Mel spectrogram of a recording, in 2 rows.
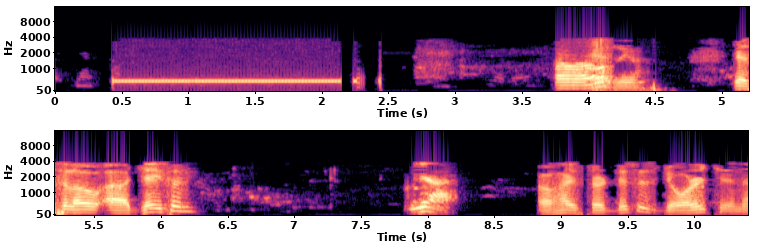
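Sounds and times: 
telephone dial tone before a call: 0:00.4 - 0:02.2
speech: 0:03.8 - 0:06.3, 0:07.8 - 0:10.3.

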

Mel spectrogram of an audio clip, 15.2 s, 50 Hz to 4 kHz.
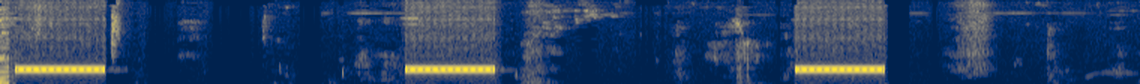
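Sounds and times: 
telephone tone while a call is transferred: 0:00.2 - 0:01.4, 0:05.4 - 0:06.6, 0:10.6 - 0:11.8.

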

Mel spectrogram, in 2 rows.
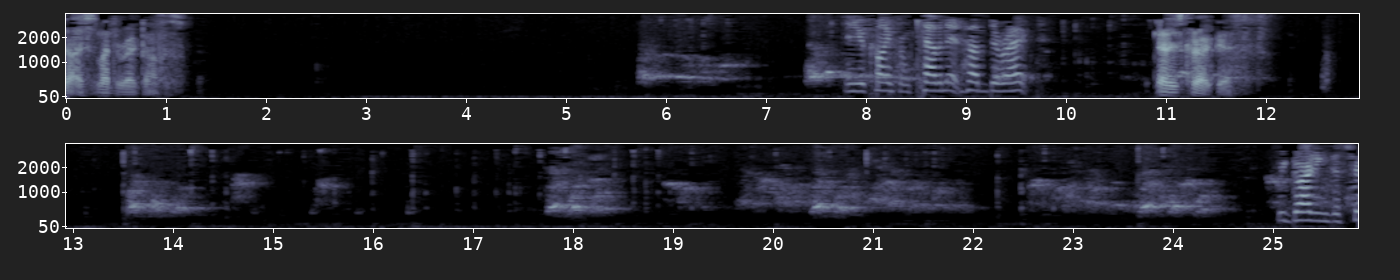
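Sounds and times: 
speech: 0:00.0 - 0:01.2, 0:07.8 - 0:09.8, 0:10.9 - 0:11.9, 0:25.0 - 0:25.8
dogs yapping and whining: 0:05.7 - 0:08.4, 0:13.5 - 0:16.0, 0:17.6 - 0:25.2
dogs barking at a mail carrier heard over a phone call: 0:05.7 - 0:09.0, 0:10.8 - 0:12.1, 0:13.4 - 0:16.0, 0:17.4 - 0:25.8.

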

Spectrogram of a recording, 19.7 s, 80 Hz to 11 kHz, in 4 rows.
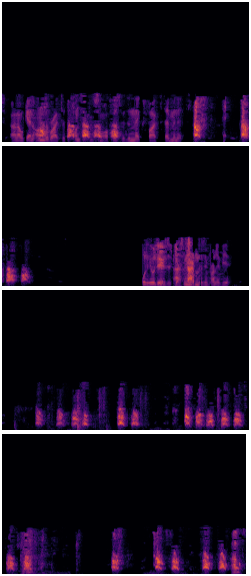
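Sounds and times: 
speech: 0:00.2 - 0:04.5, 0:07.8 - 0:09.8
dog barking: 0:00.7 - 0:02.5, 0:03.8 - 0:05.7, 0:10.5 - 0:15.7, 0:17.0 - 0:19.6.

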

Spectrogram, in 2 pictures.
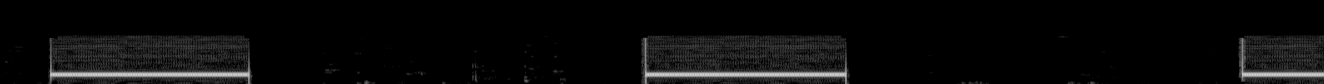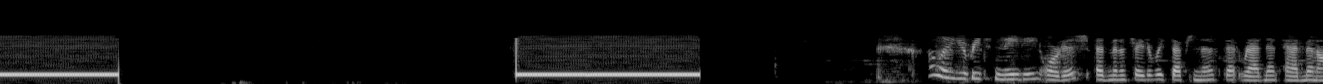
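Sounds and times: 
telephone ringback tone during call transfer: 0:00.5 - 0:02.6, 0:06.4 - 0:08.5, 0:12.4 - 0:14.5, 0:18.4 - 0:20.3
speech: 0:22.8 - 0:26.4.

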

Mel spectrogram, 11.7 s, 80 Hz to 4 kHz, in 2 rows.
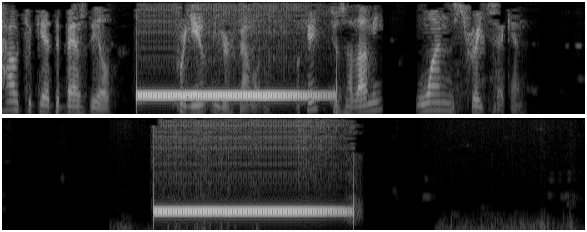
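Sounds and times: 
speech: 0:00.0 - 0:05.3
telephone dial tone while a call is being dialed: 0:01.4 - 0:03.3, 0:07.4 - 0:09.4.

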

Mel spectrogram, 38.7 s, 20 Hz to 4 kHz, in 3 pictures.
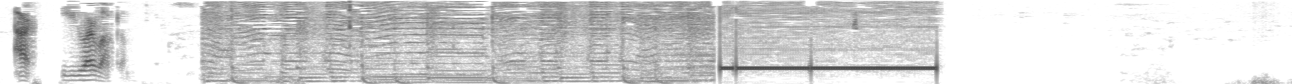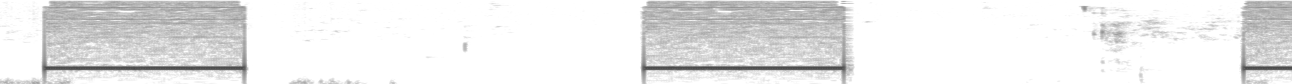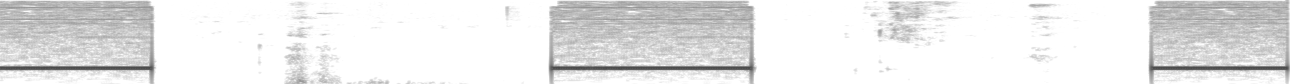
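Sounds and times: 
speech: 0:00.2 - 0:02.2
telephone hold music: 0:02.0 - 0:07.2
long steady telephone beeps as call is transferred to extension: 0:07.2 - 0:09.4, 0:13.4 - 0:15.4, 0:19.4 - 0:21.4, 0:25.4 - 0:27.4, 0:31.4 - 0:33.4, 0:37.4 - 0:38.7.

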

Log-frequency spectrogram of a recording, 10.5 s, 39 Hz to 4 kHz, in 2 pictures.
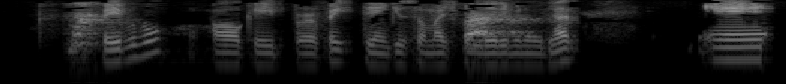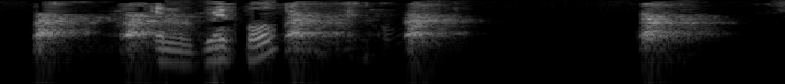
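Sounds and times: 
dog barking: 0:00.4 - 0:00.9, 0:03.1 - 0:03.8, 0:05.5 - 0:06.6, 0:07.2 - 0:08.4, 0:09.5 - 0:10.2
speech: 0:00.7 - 0:04.0, 0:04.7 - 0:05.6, 0:06.3 - 0:07.4.

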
